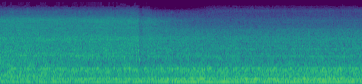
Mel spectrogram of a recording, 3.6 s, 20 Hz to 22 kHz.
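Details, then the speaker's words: 2002 GMC Sierra 2500HD after exhaust manifold gaskets, broken bolt repair and EGR plug, cold start: smooth low idle hum with no rattle or knock; earlier suspected bottom-end knock may have been exhaust rattle; quiet, healthy. "ugly is all get out but hey listen to that so quiet it's so nice"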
